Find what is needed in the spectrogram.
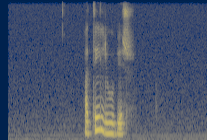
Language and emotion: Russian, neutral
